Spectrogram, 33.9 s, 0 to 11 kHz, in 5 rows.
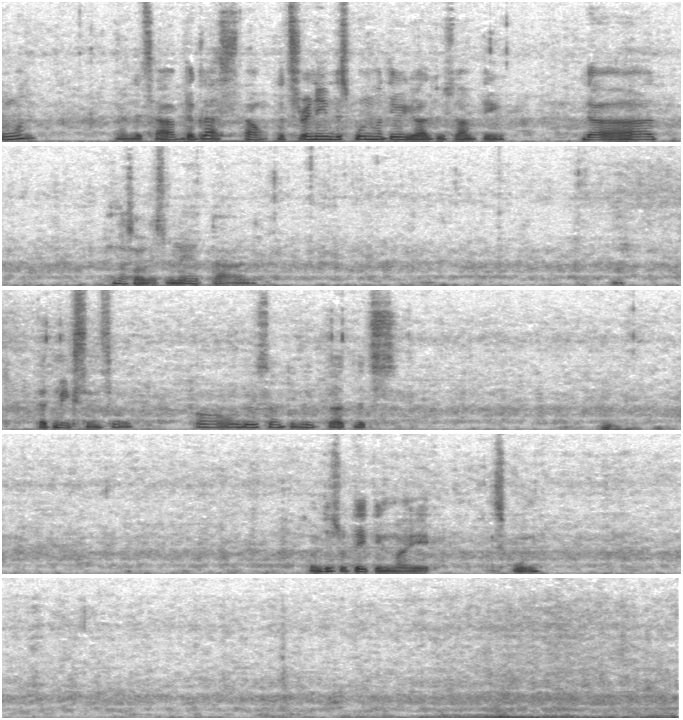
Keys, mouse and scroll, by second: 3.8 click, 7.1 click, 7.9 scroll down 1, 11.9 click, 12.0 click, 17.4 click, 21.4 click, 25.8 scroll down 1, 27.3 click.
